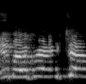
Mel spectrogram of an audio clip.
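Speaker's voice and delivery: very high, loud heckling yell. Retelling what hecklers shout at a comic on stage: imitating a heckler yelling. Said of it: "you just hear them yelling out".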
